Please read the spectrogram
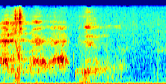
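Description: A person whispering: two short breathy phrases in about the first second and a half, too faint to be transcribed.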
